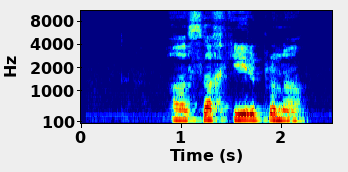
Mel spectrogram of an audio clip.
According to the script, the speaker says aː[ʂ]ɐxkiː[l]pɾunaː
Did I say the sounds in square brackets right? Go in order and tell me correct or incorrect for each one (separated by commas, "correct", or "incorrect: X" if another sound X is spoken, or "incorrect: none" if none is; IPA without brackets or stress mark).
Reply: incorrect: s, incorrect: ɾ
